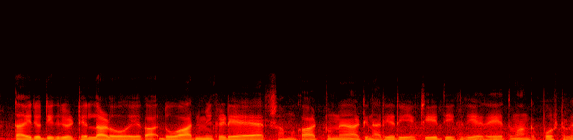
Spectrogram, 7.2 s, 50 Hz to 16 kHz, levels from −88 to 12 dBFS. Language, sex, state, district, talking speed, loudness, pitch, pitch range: Marwari, male, Rajasthan, Churu, 175 wpm, -32 LUFS, 125 Hz, 125-130 Hz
